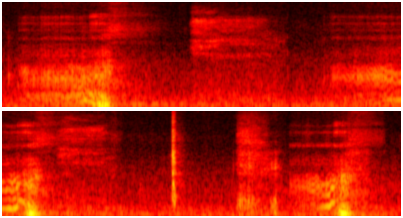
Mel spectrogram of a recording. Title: horse snoring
